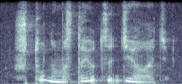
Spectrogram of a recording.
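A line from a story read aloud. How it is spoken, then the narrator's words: Whispered in ear. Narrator (Russian): прошептал он на ухо ежевике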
